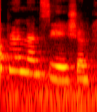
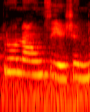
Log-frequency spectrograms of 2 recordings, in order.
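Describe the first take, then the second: First: "प्रोनाउंसिएशन" said pro-nun-see-AY-shun, with a short "nun"; correct pronunciation. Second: "प्रोनाउंसिएशन" said pro-NOUN-see-ay-shun, with "ow"; common mispronunciation. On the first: Teacher giving learners the right word, "प्रोनाउंसिएशन" said with "nun". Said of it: "लेकिन वो गलत है". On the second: Teacher quoting what some people say, "प्रोनाउंसिएशन" mispronounced with "noun". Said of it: "अब कुछ लोग बोलते हैं". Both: Shown as a demonstration.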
